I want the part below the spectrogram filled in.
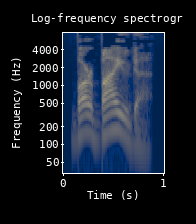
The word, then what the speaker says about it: Barbuda: Antigua, pronounced Antigua, and Barbuda, Barbuda, is located in the heart of the Caribbean Sea.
